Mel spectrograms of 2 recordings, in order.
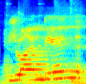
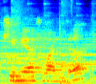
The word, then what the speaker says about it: Kinyarwanda: Rwandan is not the right pronunciation, Janvi, but then my mother tongue is actually pronounced as Kinya Rwanda.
